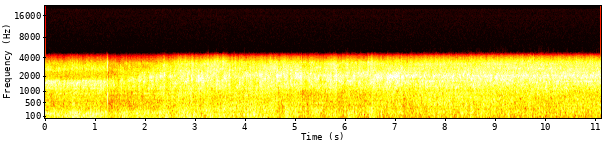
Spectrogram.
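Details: 1995 GMC K3500 6.5 turbo diesel, 78,000 miles: diesel clatter at idle with uneven, loping beat; rough idle, misses under full load and stalls off throttle, hard starting; owner suspects PMD or injection pump.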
